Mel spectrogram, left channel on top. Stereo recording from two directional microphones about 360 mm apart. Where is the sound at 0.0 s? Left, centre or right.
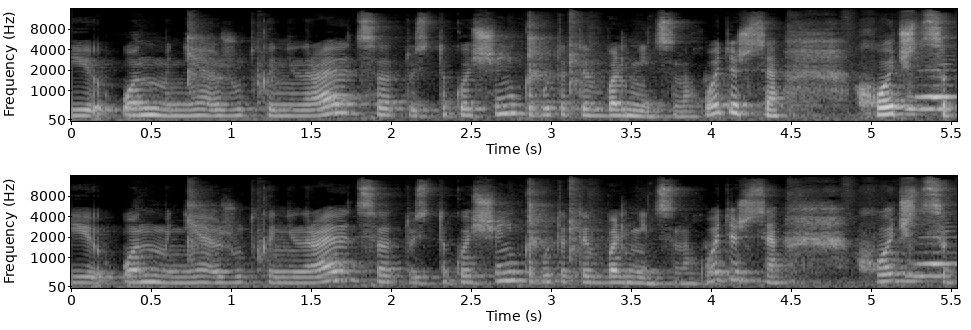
Centre.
